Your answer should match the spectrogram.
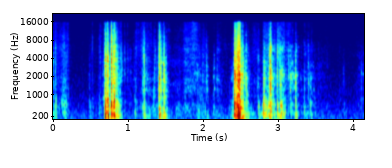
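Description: A VHS tape in its cardboard sleeve being handled and turned over: rustling and scuffing, with two louder scrapes, one just under a second in and one about two and a half seconds in.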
